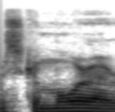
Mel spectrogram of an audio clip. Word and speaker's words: Scamurra: And we joked a long time ago, Hayley, I'm going to bring this one back, that your last name Scamurra rhymes with Gamora.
